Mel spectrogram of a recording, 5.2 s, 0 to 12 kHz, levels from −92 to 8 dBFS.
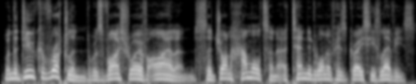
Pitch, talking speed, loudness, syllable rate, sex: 135 Hz, 210 wpm, -19 LUFS, 5.9 syllables/s, male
